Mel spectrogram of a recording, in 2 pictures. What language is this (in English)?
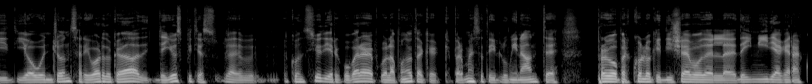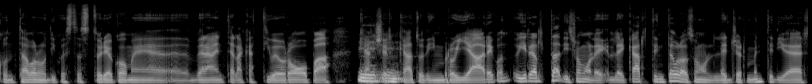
Italian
